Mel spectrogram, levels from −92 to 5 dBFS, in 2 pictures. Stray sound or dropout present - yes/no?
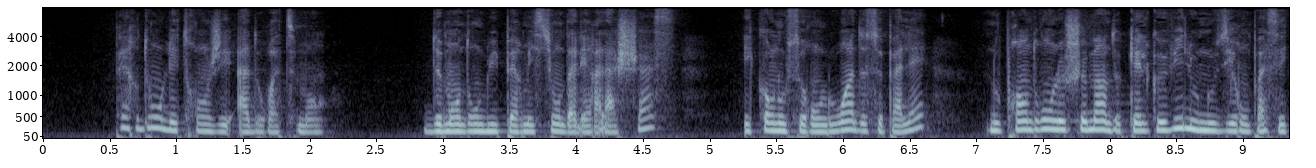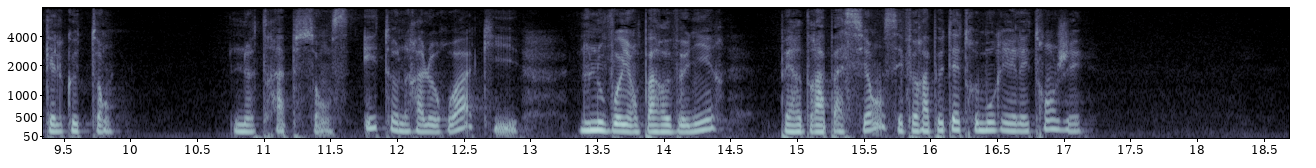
no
